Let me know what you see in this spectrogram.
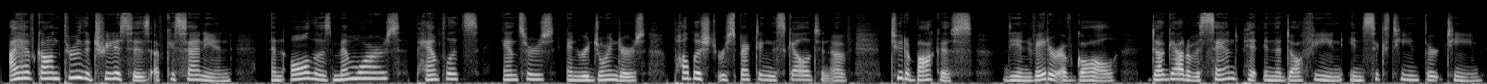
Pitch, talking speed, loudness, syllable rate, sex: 215 Hz, 150 wpm, -18 LUFS, 5.0 syllables/s, female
